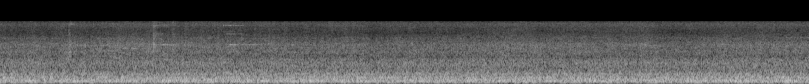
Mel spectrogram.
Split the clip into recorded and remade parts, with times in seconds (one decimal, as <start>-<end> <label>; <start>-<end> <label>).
0.0-1.4 recorded; 1.4-2.1 remade; 2.1-5.3 recorded; 5.3-6.6 remade; 6.6-8.1 recorded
